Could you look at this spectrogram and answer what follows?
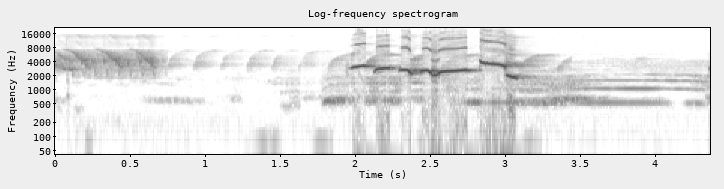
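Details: At night, an Oriental magpie-robin sings loudly to coax young spotted magpie-robins into calling back: a scratchy buzzing opening, then a short phrase of sharp whistled notes and rising slurs fading into quiet.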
